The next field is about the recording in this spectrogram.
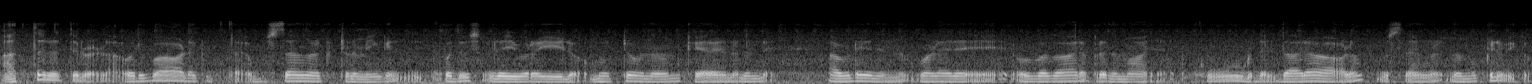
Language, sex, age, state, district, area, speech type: Malayalam, male, 18-30, Kerala, Kozhikode, rural, spontaneous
